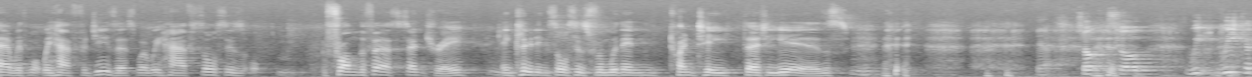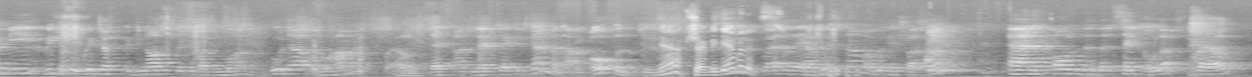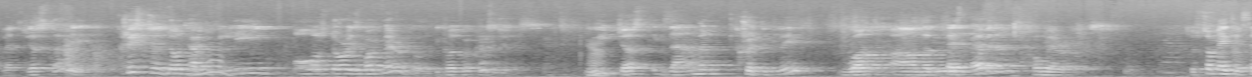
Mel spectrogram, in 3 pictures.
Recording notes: Lecture given at Gimlekollen College, NLA University, Norway on April 26th 2019.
